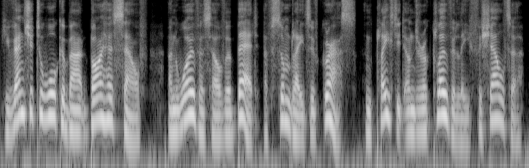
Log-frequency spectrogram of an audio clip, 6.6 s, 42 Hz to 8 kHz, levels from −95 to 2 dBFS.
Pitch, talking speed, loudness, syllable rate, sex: 150 Hz, 235 wpm, -19 LUFS, 5.9 syllables/s, male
